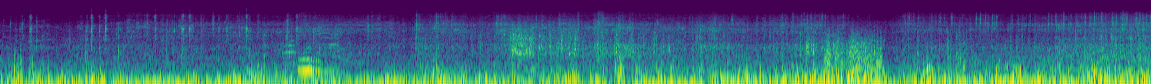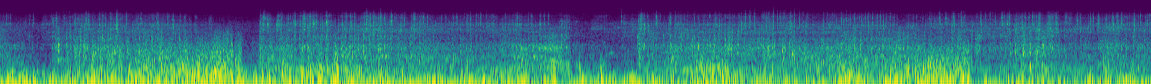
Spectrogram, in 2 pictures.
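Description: Bike tyres crunch and rattle over dirt and gravel.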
